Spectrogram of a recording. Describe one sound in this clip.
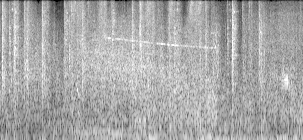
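Explosions boom amid a battle.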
